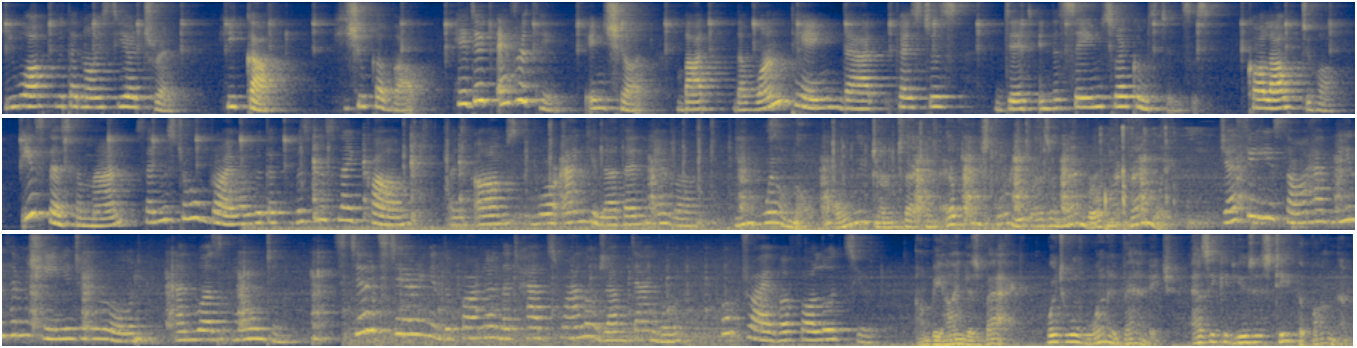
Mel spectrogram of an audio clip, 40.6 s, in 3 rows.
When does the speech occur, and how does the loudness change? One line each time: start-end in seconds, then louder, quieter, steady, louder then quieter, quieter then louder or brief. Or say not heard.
0.0-40.5 steady.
